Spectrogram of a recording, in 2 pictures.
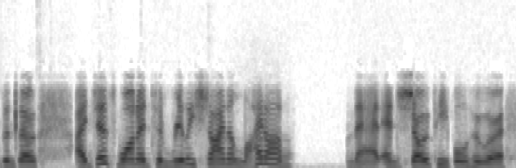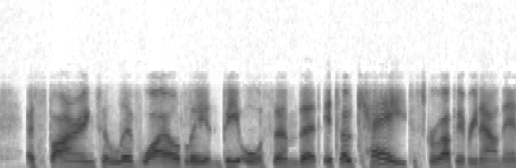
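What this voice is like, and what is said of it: New Zealand accent. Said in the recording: “accent, kick-ass Kiwi accent... So you're from New Zealand.”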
